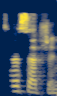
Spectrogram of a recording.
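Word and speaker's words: interoception: whole notion of interception is that did I pronounce that correctly interception yes yeah it's a it's a wonky technical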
